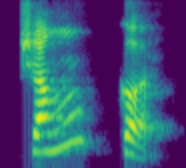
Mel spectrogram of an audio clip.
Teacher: मुळात न उच्चार नाही आपण करतो पण तो असा ग युक्त उच्चार आहे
